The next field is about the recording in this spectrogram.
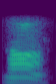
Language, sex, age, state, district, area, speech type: Maithili, male, 18-30, Bihar, Supaul, rural, conversation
